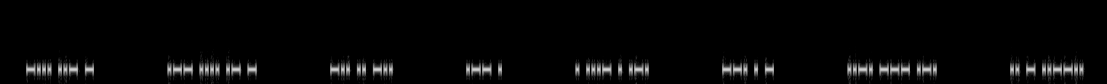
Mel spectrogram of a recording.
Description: Morse code, heard as a keyed tone, about 43 wpm, 700 Hz. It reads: BUT WHAT DID WE EVER GET FOR IT?
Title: 4x Word-Spacing - Sentences from Top 400 Words - 45wpm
